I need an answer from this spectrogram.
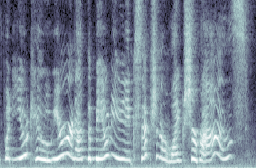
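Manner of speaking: haughty, self-admiring falsetto; very high, loud put-on voice, full of herself; Shiraz. A narrator's reading.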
